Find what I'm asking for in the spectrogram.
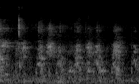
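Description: A Cinnamon Queen hen makes soft, faint clucks and murmurs in a quick, uneven series, close by and alone.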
